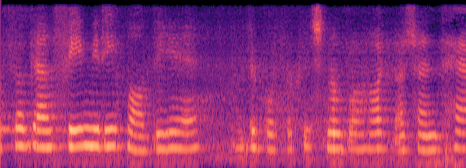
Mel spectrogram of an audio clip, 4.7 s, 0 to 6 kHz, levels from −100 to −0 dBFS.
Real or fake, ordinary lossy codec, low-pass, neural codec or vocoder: fake; none; 5.4 kHz; codec, 24 kHz, 0.5 kbps, DualCodec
